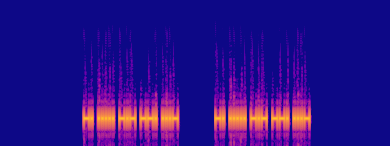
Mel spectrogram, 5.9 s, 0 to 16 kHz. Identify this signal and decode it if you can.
Morse code, heard as a keyed tone, about 43 wpm, 700 Hz. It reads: N5KGV N5KGV
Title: USA Call Signs - 5 Characters - Repeated 2x - 45wpm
